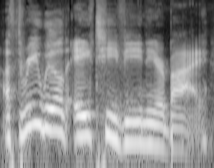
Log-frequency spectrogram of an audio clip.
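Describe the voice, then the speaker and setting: A man's voice: on the high side, sing-song, normal speed. A man reading a screenplay's stage directions as scripted narration. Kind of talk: scripted narration at a table read.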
